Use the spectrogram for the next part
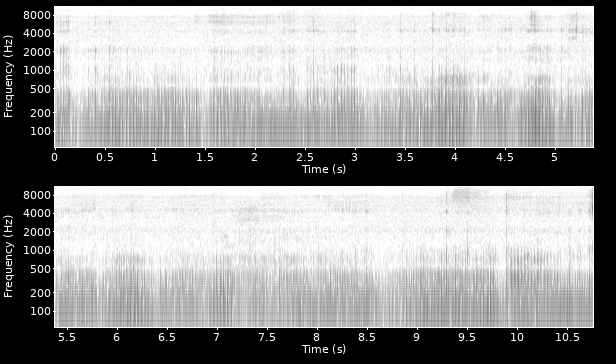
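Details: Male tuxedo cat purring loudly on a lap while cuddling and asking for affection; a deep, even rumble rising and falling in strength over the stretch, with light scratchy rustles.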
